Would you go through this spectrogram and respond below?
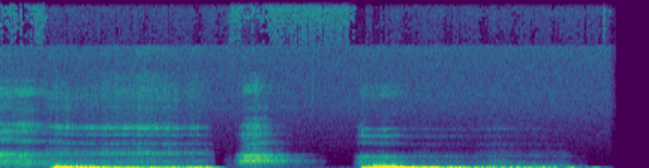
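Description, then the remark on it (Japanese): Two long, soft exhalations of breath blown into the ear, each lasting about two seconds, with a brief faint puff between them. Airy and gentle, with no voice. “これまで強かった耳吹きから一転、くすぐったく感じるくらいに優しい吐息。”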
